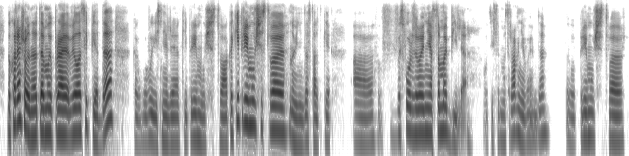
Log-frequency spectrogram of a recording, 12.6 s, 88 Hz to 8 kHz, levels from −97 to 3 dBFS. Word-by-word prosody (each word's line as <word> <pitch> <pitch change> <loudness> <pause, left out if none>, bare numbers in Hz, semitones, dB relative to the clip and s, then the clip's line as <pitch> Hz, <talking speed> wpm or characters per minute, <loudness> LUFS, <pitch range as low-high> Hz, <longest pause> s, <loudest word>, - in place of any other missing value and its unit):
Ну 165 - -5
хорошо, 215 +2 +5
это 170 +1 +4
мы 175 -1 +1
про 165 -1 +6
велосипед, 175 - 0
да, 255 - +4 0.4
как 130 -3 -16
бы 135 0 -15
выяснили 135 -2 -8
какие 135 +1 -17
преимущества. 140 -1 -6
А - - -4
какие 170 +9 0
преимущества, 205 -5 +3
ну 155 -3 -7
и 135 - -6
недостатки, 135 +1 -11 0.4
а, 135 0 -9
в 155 0 -23
использовании 175 0 -1
автомобиля, 170 -5 -4 0.3
вот 140 - -27
если 135 +1 -19
мы 140 -1 -16
сравниваем, 165 -4 -10
да, 165 +1 -12 0.4
то 135 -2 -17
преимущества 150 -2 -4
155 Hz, 140 wpm, -25 LUFS, 140-175 Hz, 0.4 s, про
